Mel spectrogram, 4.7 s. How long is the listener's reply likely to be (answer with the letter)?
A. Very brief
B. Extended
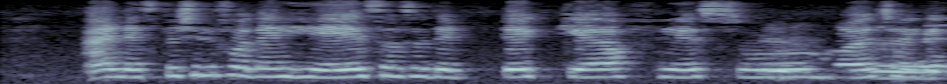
B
